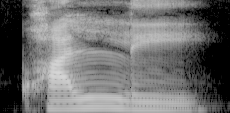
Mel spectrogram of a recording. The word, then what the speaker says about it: 관리: And 관리, which means management, is pronounced as 관리.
